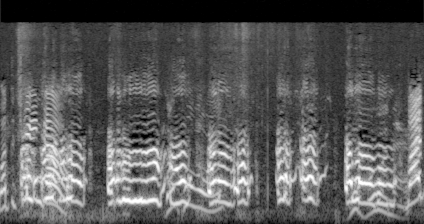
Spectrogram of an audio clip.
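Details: Young Bluetick hound, five months old, confronting a raccoon released unharmed afterwards; wavering, whining howls and yelping bawls in repeated bursts, pitch bending up and down, with a faint voice in the background.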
